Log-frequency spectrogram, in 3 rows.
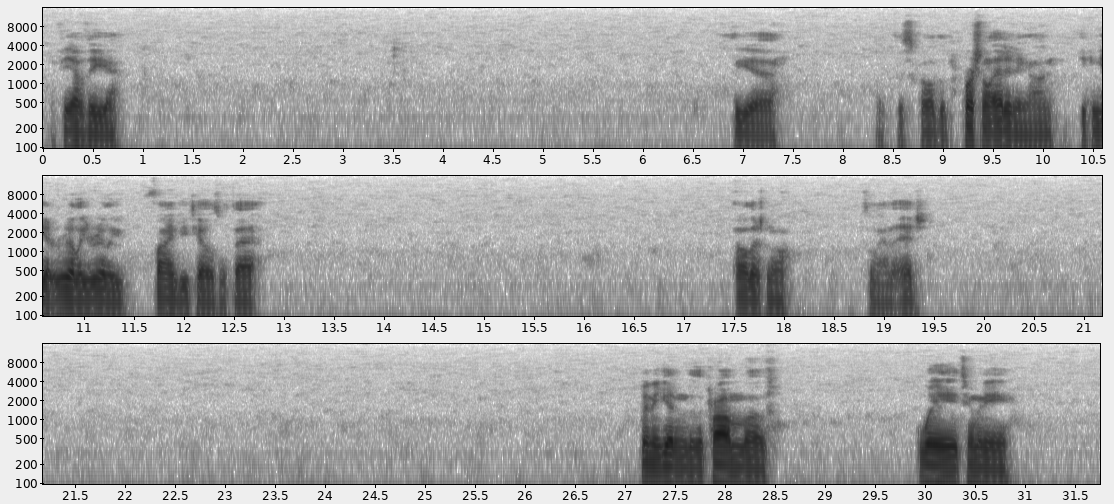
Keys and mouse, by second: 0.8 g, 4.4 middle click, 4.8 middle click, 4.9 click, 5.0-9.6 middle drag, 9.6-11.7 right drag, 11.5 middle click, 11.9 click, 12.0-13.6 right drag, 12.4-13.6 drag, 13.6 g, 13.8-14.8 right drag, 15.0 right click, 15.3 a, 16.2 middle click, 17.1 right click, 17.3 middle click, 18.4 middle click, 18.7-20.1 right drag, 19.0 g, 24.4 middle click, 25.8 g, 27.0 middle click, 27.2 middle click, 27.2 middle click, 27.6 middle click, 29.0 click, 29.2 g, 29.9 click, 30.4 middle click, 30.5 click, 30.6 middle click, 30.7 middle click.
